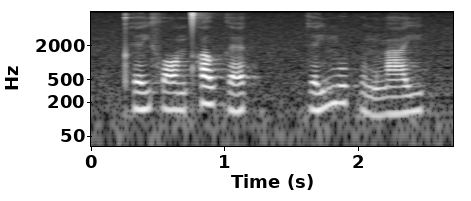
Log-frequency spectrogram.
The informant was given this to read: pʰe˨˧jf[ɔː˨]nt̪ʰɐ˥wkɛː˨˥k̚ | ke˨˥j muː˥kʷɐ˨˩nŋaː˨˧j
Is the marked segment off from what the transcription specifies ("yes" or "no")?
no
